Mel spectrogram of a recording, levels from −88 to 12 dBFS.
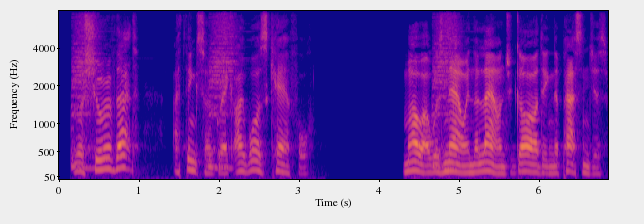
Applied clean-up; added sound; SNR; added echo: none; Gong; 15 dB; none.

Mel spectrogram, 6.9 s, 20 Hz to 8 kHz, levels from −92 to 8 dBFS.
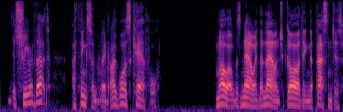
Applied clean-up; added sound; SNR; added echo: neural diffusion model UNIVERSE++.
